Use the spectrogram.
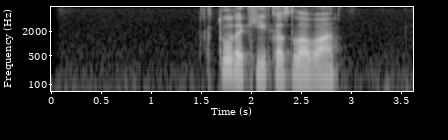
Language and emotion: Russian, angry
